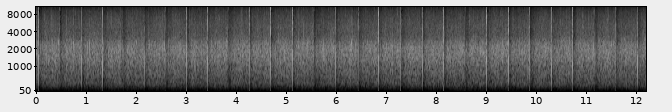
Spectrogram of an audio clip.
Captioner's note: applause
